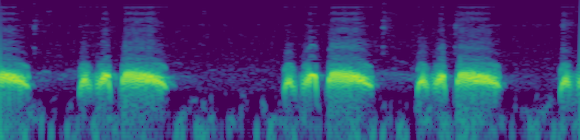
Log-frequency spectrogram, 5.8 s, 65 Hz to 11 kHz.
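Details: Repeated Spotted dove lure call for trapping wild birds: three complete cu-cu-croo phrases about 1.7 seconds apart, each two clipped notes and a long low falling coo, with no background noise.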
